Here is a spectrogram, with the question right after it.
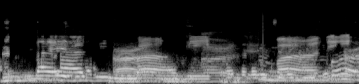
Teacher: নুন সাকিনের পরে ইকলাবের অক্ষর বা এক কথায় বা আসলে কি করব, আমরা এই ছোট্ট মিম দ্বারা পরিবর্তন করে পড়বো।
